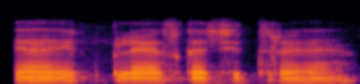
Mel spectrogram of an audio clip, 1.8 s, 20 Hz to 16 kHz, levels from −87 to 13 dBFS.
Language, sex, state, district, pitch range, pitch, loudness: Hindi, male, Jharkhand, Deoghar, 100-115 Hz, 100 Hz, -16 LUFS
